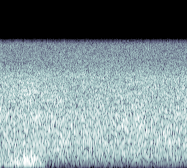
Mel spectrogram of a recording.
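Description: Steady rain pours down in a dense, even hiss that stays constant throughout, with no voices and no distinct individual drops.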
